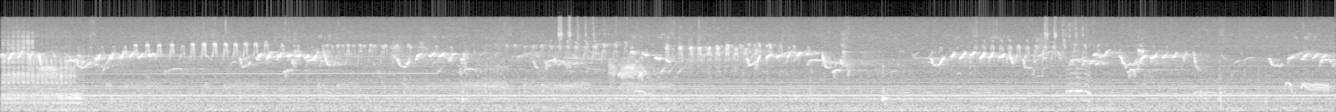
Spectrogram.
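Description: Wild birds calling: repeated quick series of high chirping notes, a second or two each, several overlapping, over a faint steady hum.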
